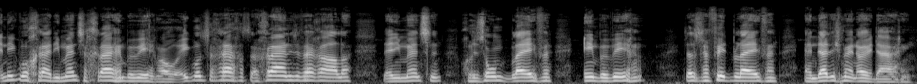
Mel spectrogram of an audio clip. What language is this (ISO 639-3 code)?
nld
